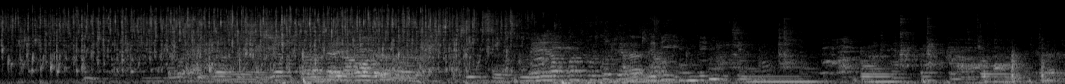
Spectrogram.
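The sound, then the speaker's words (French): Wine trickles and splashes as it is poured into glasses, a steady gurgling stream of liquid running under overlapping voices that talk throughout. “alors qu'est-ce qu'on va faire là ben, euh, remplir des verres.”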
